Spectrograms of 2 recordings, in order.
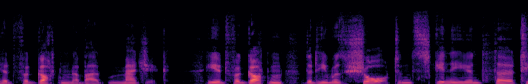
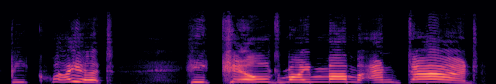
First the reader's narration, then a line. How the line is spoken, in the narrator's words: Harry roared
